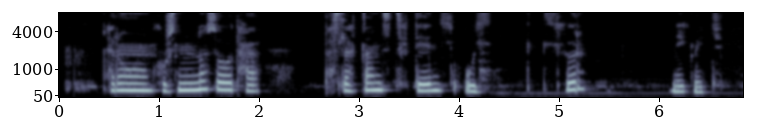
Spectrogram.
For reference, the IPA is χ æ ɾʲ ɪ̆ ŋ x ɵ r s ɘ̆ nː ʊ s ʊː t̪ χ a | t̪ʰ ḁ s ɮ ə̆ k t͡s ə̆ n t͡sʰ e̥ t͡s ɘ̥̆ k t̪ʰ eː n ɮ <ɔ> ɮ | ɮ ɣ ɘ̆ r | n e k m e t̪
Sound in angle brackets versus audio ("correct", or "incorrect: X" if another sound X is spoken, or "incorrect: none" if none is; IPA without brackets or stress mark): incorrect: u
